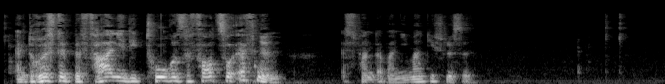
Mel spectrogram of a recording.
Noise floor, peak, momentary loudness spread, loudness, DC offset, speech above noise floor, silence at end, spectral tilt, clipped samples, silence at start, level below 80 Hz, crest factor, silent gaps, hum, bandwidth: -57 dBFS; -2 dBFS; 14 LU; -17 LUFS; under 0.1%; 40 dB; 1.9 s; -5.5 dB/octave; under 0.1%; 0.15 s; -48 dBFS; 18 dB; none; none; 11.5 kHz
